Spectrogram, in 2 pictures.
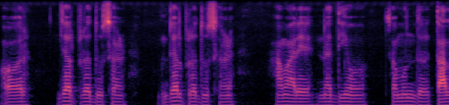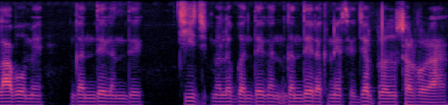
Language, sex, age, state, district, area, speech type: Hindi, male, 30-45, Uttar Pradesh, Sonbhadra, rural, spontaneous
